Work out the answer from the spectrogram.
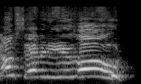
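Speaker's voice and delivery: mocking, drawn-out angry yell; mock angry old man. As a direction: imitate an upset old man's protest. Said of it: "He's very upset and very mad and very scared".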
